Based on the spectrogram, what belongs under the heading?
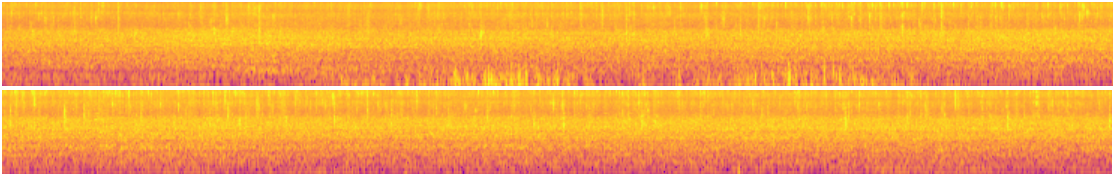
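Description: Steady heavy rain falling. Low thunder rumbles twice, around six and ten seconds in.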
